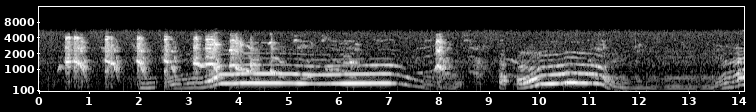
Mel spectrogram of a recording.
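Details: Spliff the dog howling to ELO's classic song Telephone Line: rapid yips build into a long steady drawn-out howl held for several seconds, a sharp yelp, then another rising sustained howl that sinks away.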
